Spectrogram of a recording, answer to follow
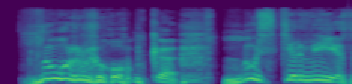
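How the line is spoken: Breathed out. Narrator (Russian): выдохнул Зислис

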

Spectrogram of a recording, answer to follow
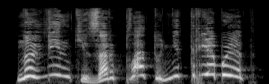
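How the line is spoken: Squeaky. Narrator (Russian): пропищала она

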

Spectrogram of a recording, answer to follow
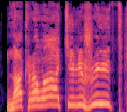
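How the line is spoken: Frenzied shouting. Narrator (Russian): иступленно кричал Пряхин

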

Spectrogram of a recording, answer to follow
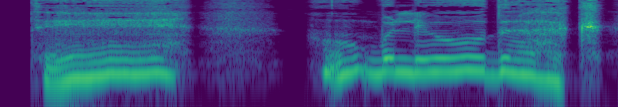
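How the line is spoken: Low trembling voice. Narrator (Russian): сказала Джесси низким дрожащим голосом

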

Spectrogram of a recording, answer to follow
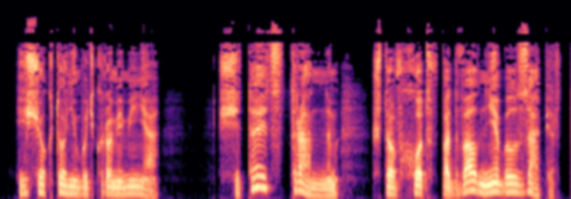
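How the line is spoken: Whispered question. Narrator (Russian): шепотом спросила Катерина

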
